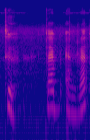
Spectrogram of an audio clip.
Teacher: Oral passage is blocked by pressing the tongue against the alveolar ridge or alveolar.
